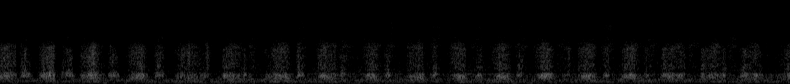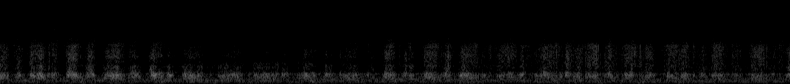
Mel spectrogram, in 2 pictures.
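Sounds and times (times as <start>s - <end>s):
ASMR gentle tapping and scratching: 0.0s - 15.8s.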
